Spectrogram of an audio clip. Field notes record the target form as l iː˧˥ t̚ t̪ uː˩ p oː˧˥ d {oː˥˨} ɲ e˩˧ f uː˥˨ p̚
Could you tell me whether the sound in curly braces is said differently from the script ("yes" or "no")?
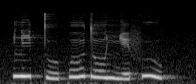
yes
